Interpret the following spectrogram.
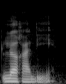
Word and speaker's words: Lauralie: And my name is written Lauralie in French. That's how it's pronounced. So it's pronounced Lauralie. Lauralie, I-E at the end. In English, you guys pronounce the I like we pronounce the E.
